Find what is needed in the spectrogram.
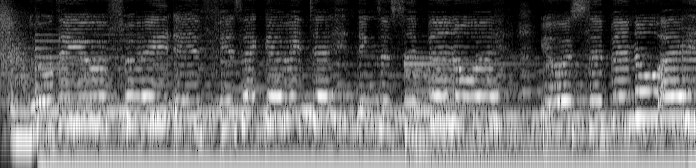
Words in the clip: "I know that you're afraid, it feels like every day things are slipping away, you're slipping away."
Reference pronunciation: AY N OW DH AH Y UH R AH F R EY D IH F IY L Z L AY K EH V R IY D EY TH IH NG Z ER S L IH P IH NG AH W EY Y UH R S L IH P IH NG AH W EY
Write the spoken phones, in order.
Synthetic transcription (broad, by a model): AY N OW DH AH Y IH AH F R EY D IH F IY Z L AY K EH V R IY D EY TH IH NG Z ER S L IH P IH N AH W EY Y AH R S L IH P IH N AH W EY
